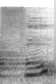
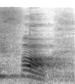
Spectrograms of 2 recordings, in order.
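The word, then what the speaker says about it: phở: Premièrement, je sais que pho s'écrit faux, mais on dit pas faux, on dit pho.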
